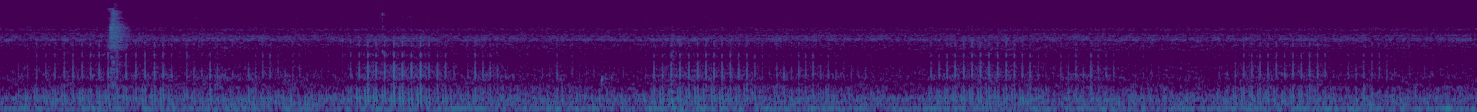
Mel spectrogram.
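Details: Rescued female tabby kitten snoring after tiring herself out with play. Soft, rhythmic breathing bursts recur about every second and a half over a low, steady hum.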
